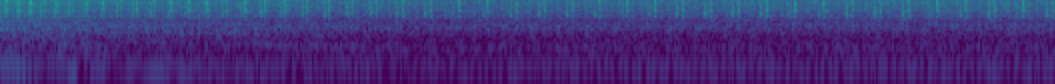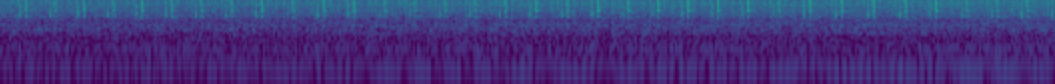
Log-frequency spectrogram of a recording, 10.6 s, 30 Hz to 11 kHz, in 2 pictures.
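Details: 2002 Rover 75/MG ZT engine, warm at idle with the temperature gauge normal, rather smoky. A fast, light top-end valve train ticking over a steady hum comes from a couple of tappets, suspected to be losing some oil pressure.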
